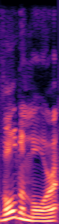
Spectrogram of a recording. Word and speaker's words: Voldemort: harry potter series baltimore voldemort yeah without t yes she announced one at one point that it's actually pronounced voldemort as in like the french way to say it because more is death yes it's similar the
